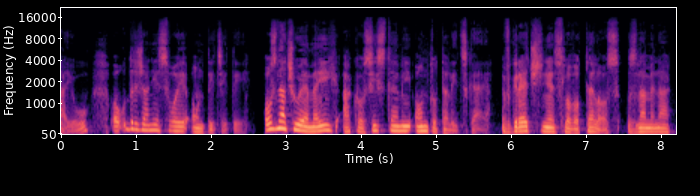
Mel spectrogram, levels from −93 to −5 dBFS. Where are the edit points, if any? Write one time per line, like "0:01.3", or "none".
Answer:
0:02.6
0:05.8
